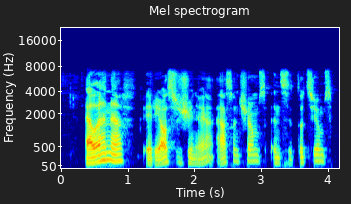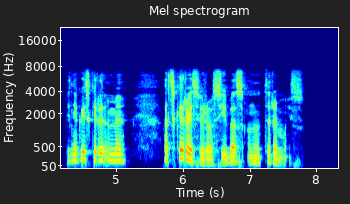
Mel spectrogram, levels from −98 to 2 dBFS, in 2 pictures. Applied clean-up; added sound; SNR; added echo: none; none; none; none.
